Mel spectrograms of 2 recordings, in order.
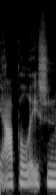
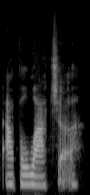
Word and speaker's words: Appalachia: in the Appalachian Mountains that's been living under a curse for generations.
